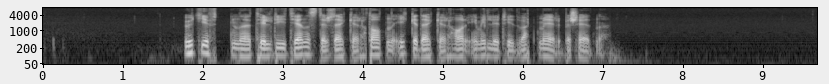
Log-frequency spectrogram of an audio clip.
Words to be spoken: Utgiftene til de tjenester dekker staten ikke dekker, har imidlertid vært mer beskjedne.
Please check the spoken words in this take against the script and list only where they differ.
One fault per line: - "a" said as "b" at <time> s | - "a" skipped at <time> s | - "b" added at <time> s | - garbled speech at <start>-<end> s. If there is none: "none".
none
